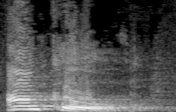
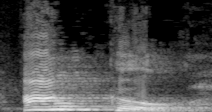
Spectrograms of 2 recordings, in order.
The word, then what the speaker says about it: ankle: Now, if you look at it very well, you'll see that this N comes before the K, and that is why it is a velar sound and not an alveolar sound.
